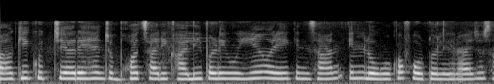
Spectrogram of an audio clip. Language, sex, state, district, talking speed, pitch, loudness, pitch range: Hindi, female, Chhattisgarh, Raipur, 280 wpm, 265 Hz, -15 LUFS, 260-275 Hz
